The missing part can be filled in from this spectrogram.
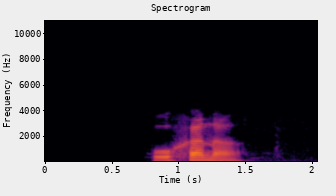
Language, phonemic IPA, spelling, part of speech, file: Pashto, /pohəna/, پوهنه, noun, Pohana.ogg
- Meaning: science, knowledge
